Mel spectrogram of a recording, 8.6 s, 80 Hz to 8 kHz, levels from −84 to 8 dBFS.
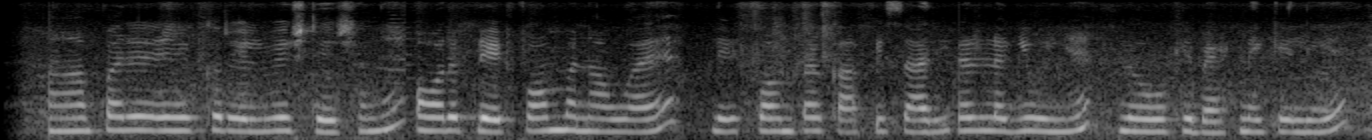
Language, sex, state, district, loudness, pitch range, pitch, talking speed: Hindi, female, Goa, North and South Goa, -27 LUFS, 260-280 Hz, 270 Hz, 170 wpm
